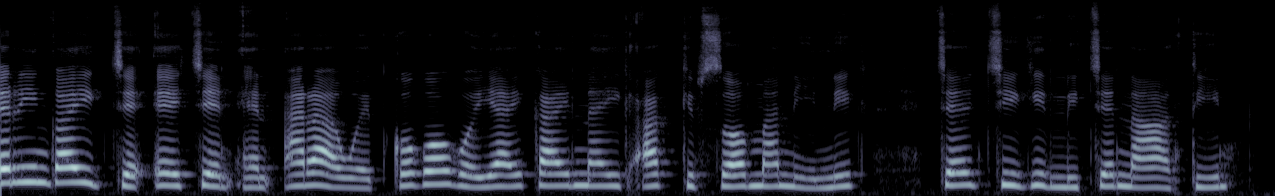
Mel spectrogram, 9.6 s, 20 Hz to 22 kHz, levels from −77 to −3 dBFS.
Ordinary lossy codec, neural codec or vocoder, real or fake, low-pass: none; none; real; none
